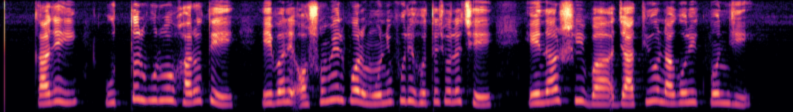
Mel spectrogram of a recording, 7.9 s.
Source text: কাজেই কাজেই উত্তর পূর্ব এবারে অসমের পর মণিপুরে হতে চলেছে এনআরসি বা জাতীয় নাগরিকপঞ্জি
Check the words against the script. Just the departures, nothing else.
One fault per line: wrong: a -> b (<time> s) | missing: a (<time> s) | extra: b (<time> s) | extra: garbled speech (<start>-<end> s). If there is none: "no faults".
missing: কাজেই (0.7 s)
extra: ভারতে (1.8 s)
